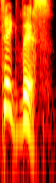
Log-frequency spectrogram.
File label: Fire punch, voices Mobster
